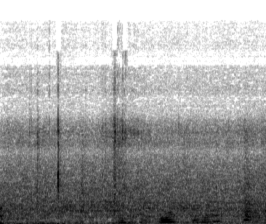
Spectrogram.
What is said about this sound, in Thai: ฝนตก โอ้ บรรยากาศฝนตกพี่น้อง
